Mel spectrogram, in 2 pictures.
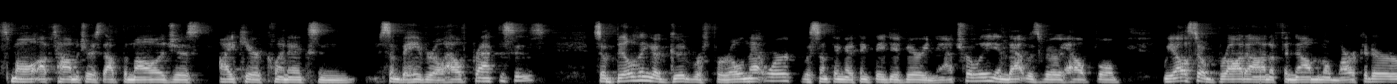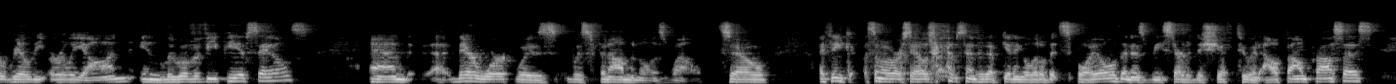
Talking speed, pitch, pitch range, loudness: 175 wpm, 120 Hz, 110-135 Hz, -20 LUFS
